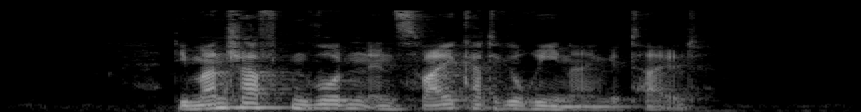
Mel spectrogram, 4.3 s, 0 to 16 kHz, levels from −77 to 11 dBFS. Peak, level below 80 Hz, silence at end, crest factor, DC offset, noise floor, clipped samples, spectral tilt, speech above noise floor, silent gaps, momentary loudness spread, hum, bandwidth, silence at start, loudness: -6 dBFS; -58 dBFS; 0.8 s; 22 dB; under 0.1%; -71 dBFS; under 0.1%; -5.5 dB/octave; 44 dB; none; 12 LU; none; 11.5 kHz; 0.9 s; -27 LUFS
